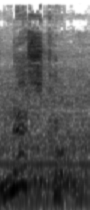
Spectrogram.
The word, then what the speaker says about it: Nesco: This is a Presto. The one I'm about to get is called a Nesco. It rhymes, huh?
